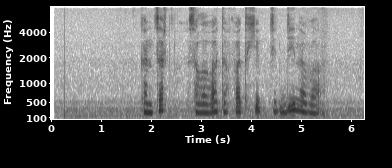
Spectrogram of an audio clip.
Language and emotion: Russian, sad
